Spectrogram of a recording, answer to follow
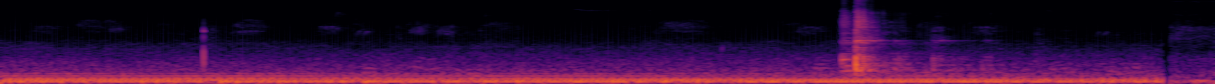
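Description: A putter tapping a golf ball on a putting green, a faint click about a second in, followed a little after four seconds by a brief sharper clatter as the ball reaches the hole. A steady low machine hum runs underneath.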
